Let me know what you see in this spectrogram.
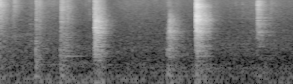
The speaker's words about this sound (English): whoa the hammer was still on the ladder when I tried moving the ladder. Got a bunch of rattling sounds.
